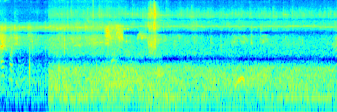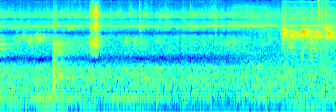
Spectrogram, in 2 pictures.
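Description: A panda laps water with soft slurping sounds.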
